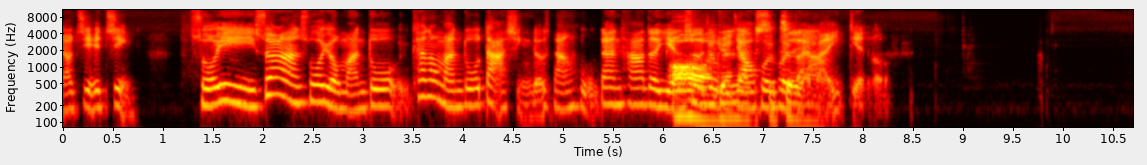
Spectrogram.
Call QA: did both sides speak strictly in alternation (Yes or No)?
No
